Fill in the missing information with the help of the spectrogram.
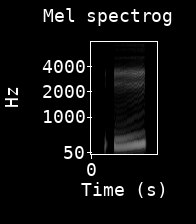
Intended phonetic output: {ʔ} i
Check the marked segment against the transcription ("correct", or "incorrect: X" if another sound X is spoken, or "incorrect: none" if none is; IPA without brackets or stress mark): correct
